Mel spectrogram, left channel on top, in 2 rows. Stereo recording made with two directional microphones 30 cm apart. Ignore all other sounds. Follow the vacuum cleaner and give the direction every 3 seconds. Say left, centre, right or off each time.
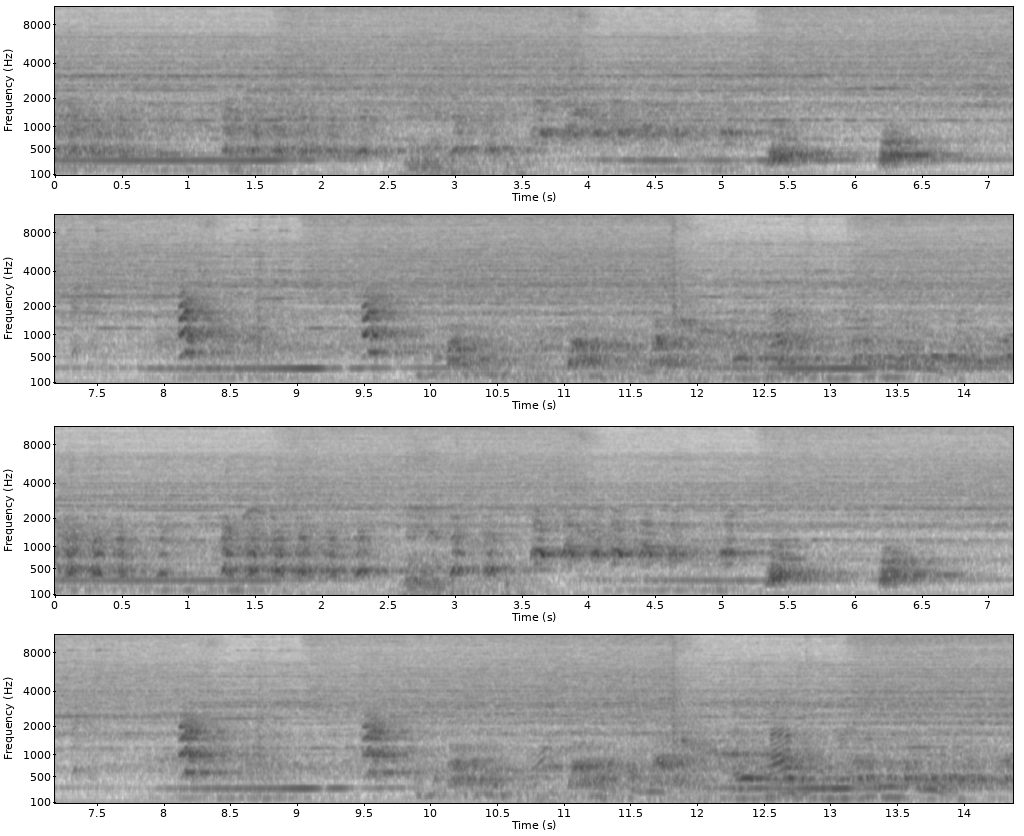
left, left, left, left, centre.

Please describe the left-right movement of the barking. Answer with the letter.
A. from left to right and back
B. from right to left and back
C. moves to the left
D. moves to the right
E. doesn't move
C.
